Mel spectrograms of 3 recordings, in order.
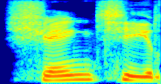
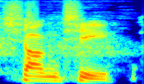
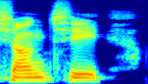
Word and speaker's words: Shang-Chi: Or Shang-Chi, I should say. – Uh, yeah. – Uh, he actually corrected the pronunciation on Twitter, and I respect that. – So it's Shang-Chi.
